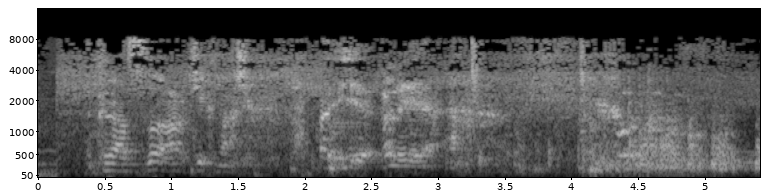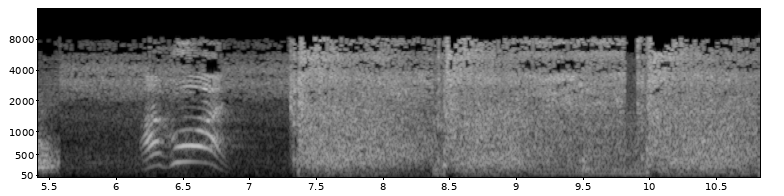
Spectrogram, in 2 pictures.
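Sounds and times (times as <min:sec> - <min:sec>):
wavering tonal whine: 0:00.0 - 0:00.5
speech: 0:00.5 - 0:05.2, 0:06.2 - 0:07.8
M109 self-propelled howitzer firing: 0:07.3 - 0:10.8.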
